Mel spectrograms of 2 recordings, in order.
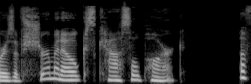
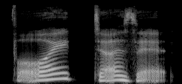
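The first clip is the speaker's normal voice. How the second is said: suggestive voice filled with innuendo, much slower. Narrator reading a woman's reply to a man's greeting, voice filled with innuendo. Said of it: "her voice filled with innuendo".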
